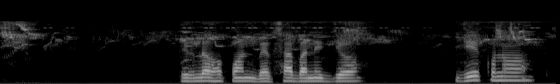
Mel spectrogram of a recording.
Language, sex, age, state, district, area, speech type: Santali, male, 30-45, West Bengal, Purba Bardhaman, rural, spontaneous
